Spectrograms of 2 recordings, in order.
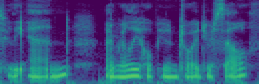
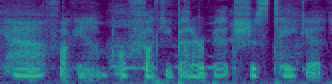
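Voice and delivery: grunted whisper; 10 dB quieter than usual. Acted. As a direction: growl it in a whisper.

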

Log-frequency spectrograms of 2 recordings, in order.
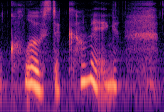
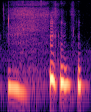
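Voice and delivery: breathy whispered laugh; 5 dB louder than usual. Acted. Teasing partner.

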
